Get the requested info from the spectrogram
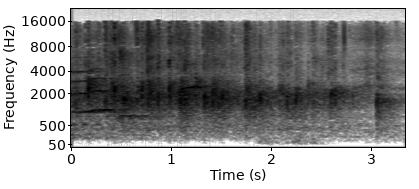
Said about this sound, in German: Einen Applaus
